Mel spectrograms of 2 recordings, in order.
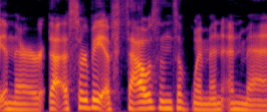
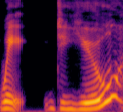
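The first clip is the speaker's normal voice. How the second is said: put-on, loud, stunned, incredulous, baffled disbelief; 5 dB louder than usual. Retelling asking friends if they had one: imitating being baffled. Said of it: "I was so baffled by this".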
